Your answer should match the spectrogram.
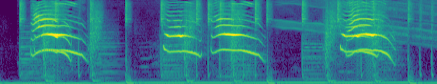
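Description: Four high-pitched kitten meows, a dubbed-in cat sound effect, each falling away at the end, over background music with a steady beat.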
